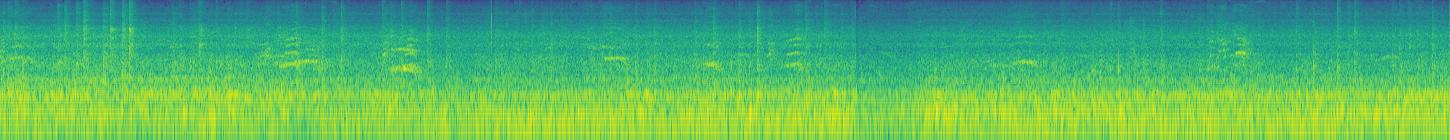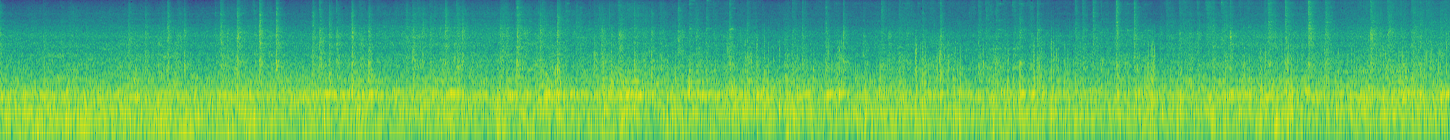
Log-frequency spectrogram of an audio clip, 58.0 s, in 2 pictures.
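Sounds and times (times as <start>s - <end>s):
wheels clacking over rail joints: 0.0s - 9.1s, 31.5s - 58.0s
train wheels rumbling on rails: 0.0s - 58.0s.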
